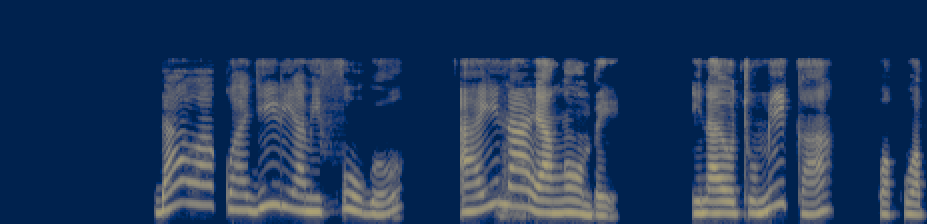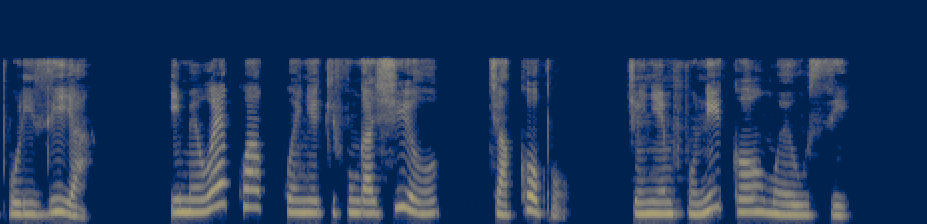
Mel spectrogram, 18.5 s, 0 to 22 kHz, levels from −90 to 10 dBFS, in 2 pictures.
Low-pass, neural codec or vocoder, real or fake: 7.2 kHz; none; real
